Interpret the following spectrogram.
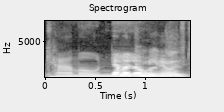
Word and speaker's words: Kaminoans: Kaminoans.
